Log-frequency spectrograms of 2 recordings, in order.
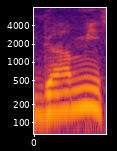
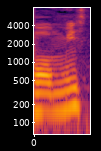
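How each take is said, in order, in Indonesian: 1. Kata ini diawali bunyi G yang keras. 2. Kata ini diawali bunyi Q yang dalam.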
